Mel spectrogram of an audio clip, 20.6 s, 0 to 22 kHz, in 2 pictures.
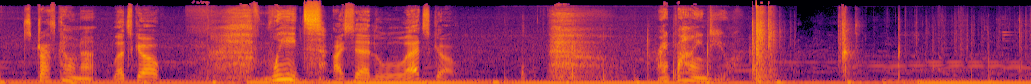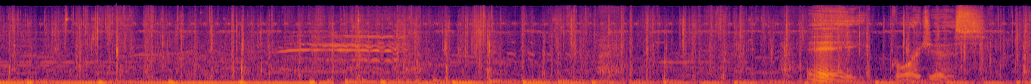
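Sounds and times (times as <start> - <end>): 
speech: 0.3 - 4.7, 6.6 - 7.4, 18.4 - 20.1
pony hooves clip-clopping: 4.9 - 20.6
pony whinny: 13.0 - 14.6.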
